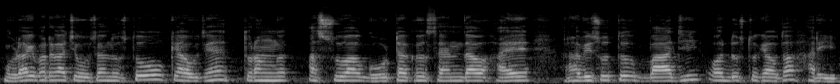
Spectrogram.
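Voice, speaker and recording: A young man teaching an online Hindi exam-prep lesson, reading word lists slowly and often saying "okay, friends". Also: high voice, slight background noise. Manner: reads word lists slowly, one word at a time.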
